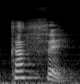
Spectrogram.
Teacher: A sílaba tônica de café é fé, em vermelhinho ali.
